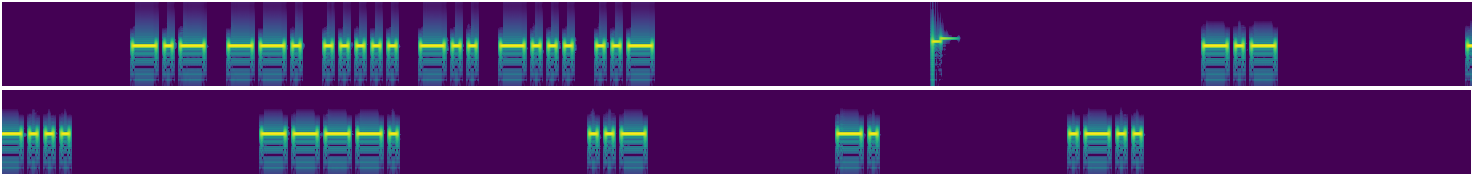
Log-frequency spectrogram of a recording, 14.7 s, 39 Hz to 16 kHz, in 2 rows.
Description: Morse code, heard as a keyed tone, about 30 wpm, spaced as for 13 wpm, 700 Hz. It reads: KG5DBU KB9UNL
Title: USA Call Signs - 6 Characters - 8x Character Spacing - 30wpm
